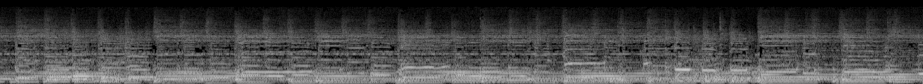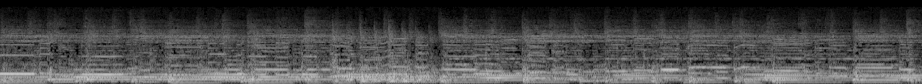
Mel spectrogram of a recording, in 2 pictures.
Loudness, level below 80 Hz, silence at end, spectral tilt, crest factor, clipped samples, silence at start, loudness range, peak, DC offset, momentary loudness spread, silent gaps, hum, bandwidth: -21 LUFS; -42 dBFS; 0 s; -5.5 dB/octave; 14 dB; under 0.1%; 0 s; 2 LU; -6 dBFS; under 0.1%; 5 LU; none; none; 15.5 kHz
